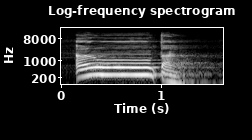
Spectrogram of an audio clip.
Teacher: Nun sukun bertemu ta ikhfa hakiki. Kita samarkan bunyi nun sukun dan mendengung selama 3 harokat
